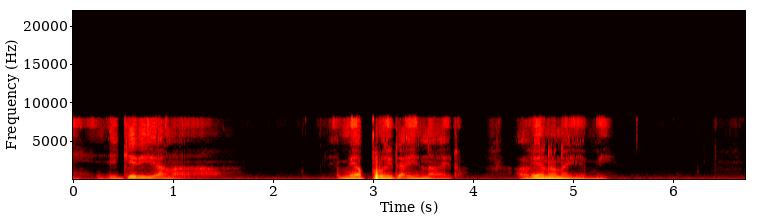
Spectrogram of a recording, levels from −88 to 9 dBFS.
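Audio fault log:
Throughout: Opus compression, heavy. The speech sounds rough and grainy rather than swirly, with tones turned noisy and few audible spectral gaps. The encoder is keeping each band's energy but filling starved bands with folded or noise-like content. Nothing is present above about 8.2 kHz, a wideband limit. The graininess points to Opus in its music (CELT) mode, with damage this severe fitting a bitrate around 12 kbps. Low-rate Opus encoding is the likely cause.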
